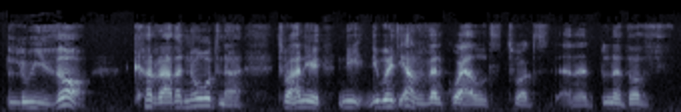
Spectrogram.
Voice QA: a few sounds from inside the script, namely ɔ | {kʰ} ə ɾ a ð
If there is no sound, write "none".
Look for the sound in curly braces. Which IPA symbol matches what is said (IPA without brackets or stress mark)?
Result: kʰ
